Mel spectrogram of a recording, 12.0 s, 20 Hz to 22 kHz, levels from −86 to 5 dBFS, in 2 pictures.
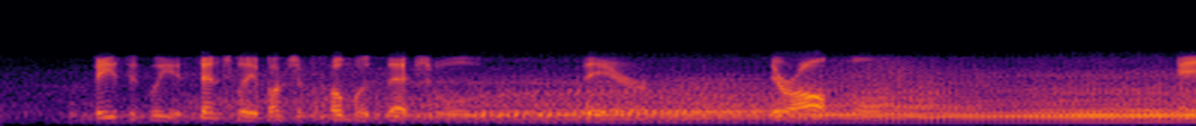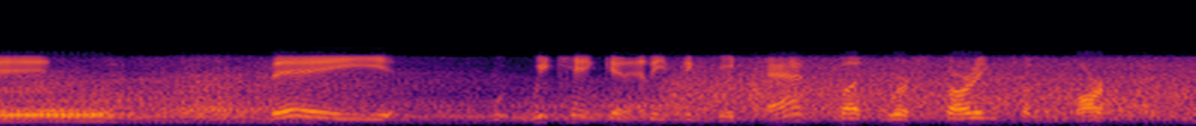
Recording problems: phone-call audio; nothing above 3.5 kHz
traffic noise; loud; throughout; 3 dB below the speech

